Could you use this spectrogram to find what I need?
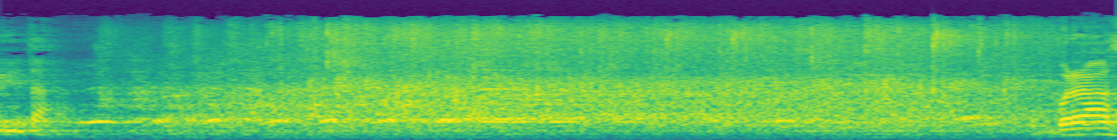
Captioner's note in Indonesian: tepuk tangan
